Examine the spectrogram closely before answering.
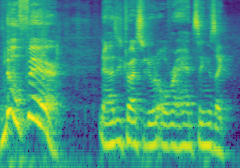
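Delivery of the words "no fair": very high, loud protest; acted outraged yell. Onlooker sees dirt thrown at their leader, outraged yell. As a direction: cry foul at full voice. Watcher protests dirty trick.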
